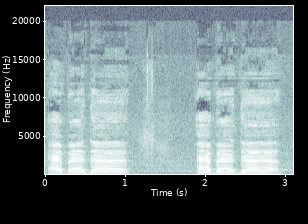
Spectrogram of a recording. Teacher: الف مدہ ان 2 کاؤنٹس ہم اسے کھینچیں گے. ابدا، اور آواز اوپر جائے گی، د کر کے امالا کر کے نہیں پڑھیں گے. ابدا ابدا، آواز اوپر جانی چاہیے کیونکہ اسٹریچنگ لیٹر جو ہے الف ہے اوپر کی طرف اس کی آواز کو کھینچ رہا ہے، ٹھیک ہے.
